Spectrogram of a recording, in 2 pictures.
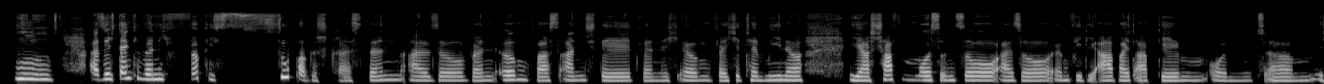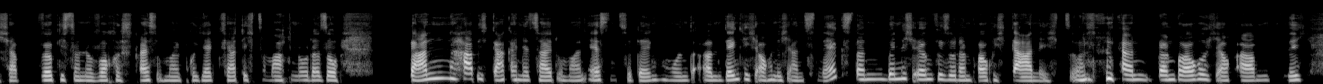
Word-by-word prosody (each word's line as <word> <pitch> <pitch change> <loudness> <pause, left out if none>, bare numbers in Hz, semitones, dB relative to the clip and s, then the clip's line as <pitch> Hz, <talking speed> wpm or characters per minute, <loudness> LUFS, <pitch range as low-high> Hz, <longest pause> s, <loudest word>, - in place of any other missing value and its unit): Mhm, 240 -3 +3 0.4
also 240 +1 +2
ich 245 - -3
denke, 280 -1 +1
wenn 235 0 +3
ich 240 - -2 0.2
wirklich 250 -4 -5
super 360 -1 -2
gestresst 175 -2 -12
bin, 210 +3 -4
also, 185 0 -3
wenn 180 +1 -5
irgendwas 205 -4 -1
ansteht, 185 -3 -4
wenn 175 0 -7
ich 175 +2 -11
irgendwelche 185 -1 -4
Termine, 195 +1 -1 0.5
ja, 190 -2 +2
schaffen 220 +1 -1
muss 195 0 -1
und 195 0 -5
so, 190 -1 +1
also 180 -1 -2
irgendwie 190 -1 -6
die - - -7
Arbeit 185 0 0
abgeben 180 +1 -4
und, 175 -2 -8
ähm, 175 +4 -5
ich 200 - -8
habe 170 -1 -1 0.2
wirklich 200 +1 +3
so 190 - -3
‘ne 180 -2 -3
Woche 185 +1 +1
Stress, 185 +2 0
um - - -9
mein 180 -1 -3
Projekt 185 -1 -4
fertig 190 +1 -2
zu - - -14
machen 190 +1 -3
oder 195 -1 0
so, 190 0 +4 0.7
dann 270 +1 +6
habe 255 0 +8
ich 245 - -6
gar 195 +2 +4
keine 210 -2 -2
Zeit, 185 -1 +2
um 185 - -7
an 180 +4 -4
Essen 200 0 -1
zu - - -8
denken 190 +3 -2
und 185 0 -5
dann 190 -1 +1
denke 220 +5 +4
ich 210 -2 -3
auch 190 0 +3
nicht 190 -2 -3
an 175 -1 -4
Snacks, 185 - -3
dann 235 0 +1
bin 245 +1 +4
ich 265 - +2
irgendwie 230 +1 +2
so, 210 -1 +1
dann 195 0 0
brauche 180 +1 +3
ich - - -15
gar 175 -1 +8
nichts. 165 -1 -10
Und 210 +2 +2 0.3
dann 220 -2 +4
dann 215 0 +6
brauche 220 +2 +6
ich 210 - -4
auch 185 - +3
abends 195 +1 +1
nicht 205 +2 +1
195 Hz, 185 wpm, -21 LUFS, 185-215 Hz, 0.7 s, habe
